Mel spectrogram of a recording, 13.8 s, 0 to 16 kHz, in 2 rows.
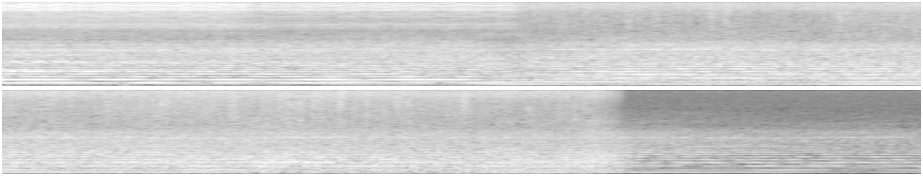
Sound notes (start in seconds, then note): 3.7 light winds; 11.5 music fades out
